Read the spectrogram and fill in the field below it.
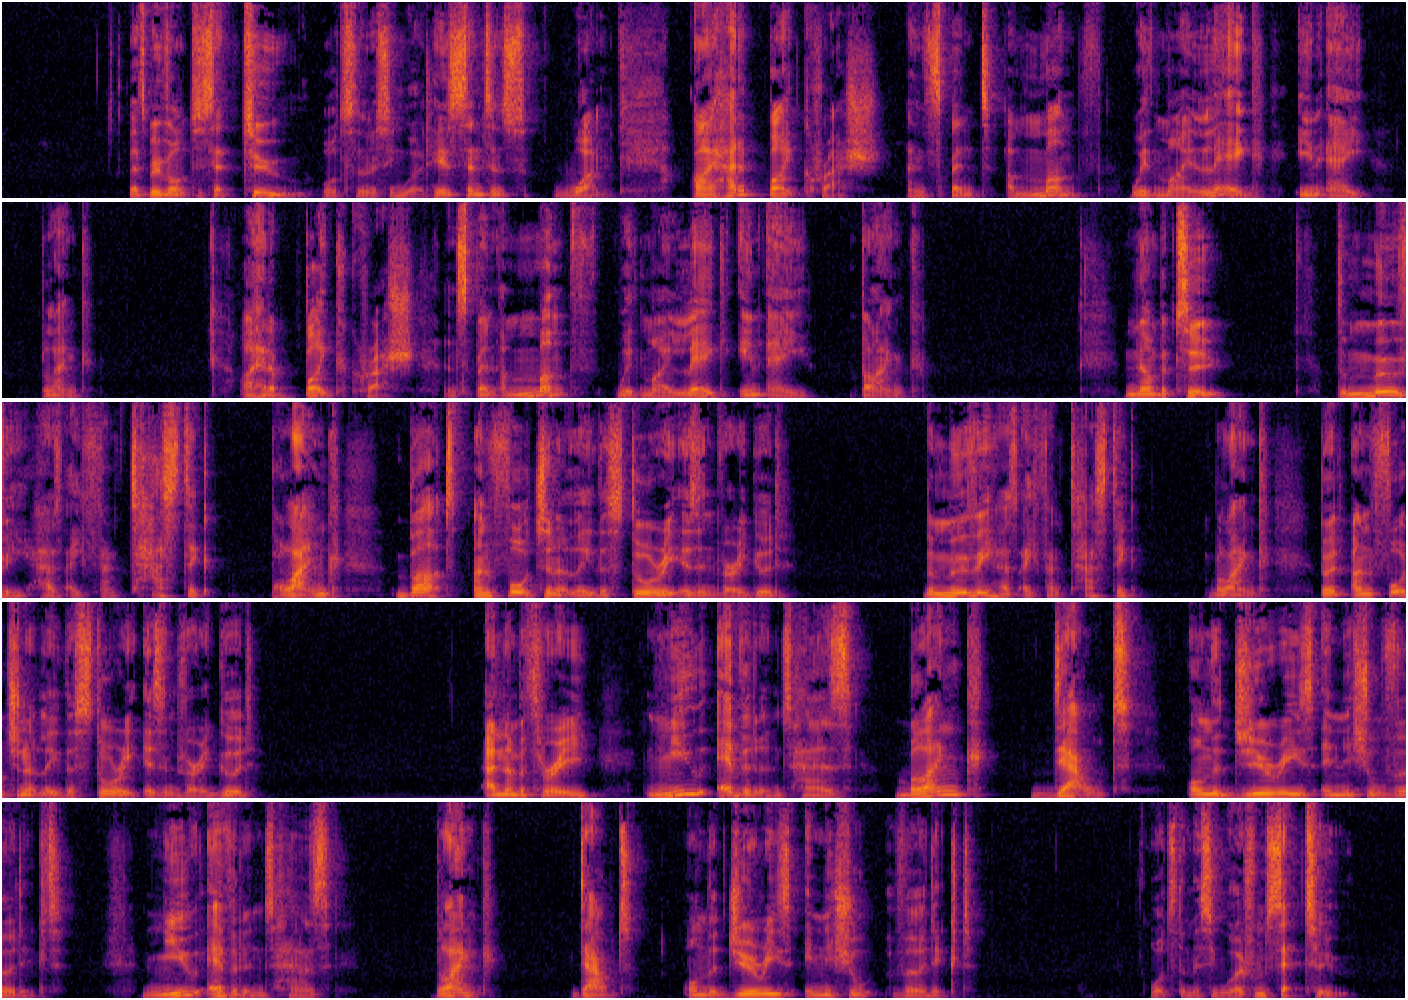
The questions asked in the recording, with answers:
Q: What's the missing word from set two?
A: So the missing word was cast, C-A-S-T, cast.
